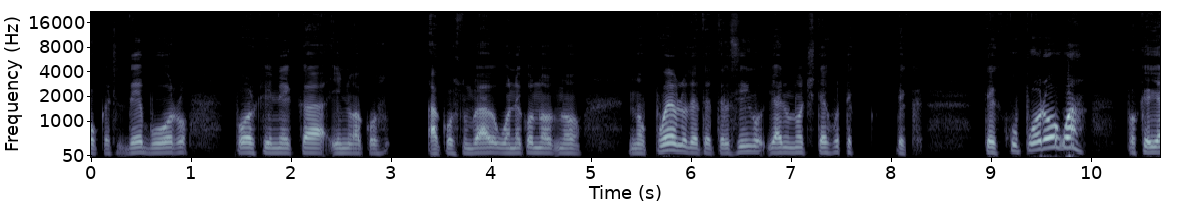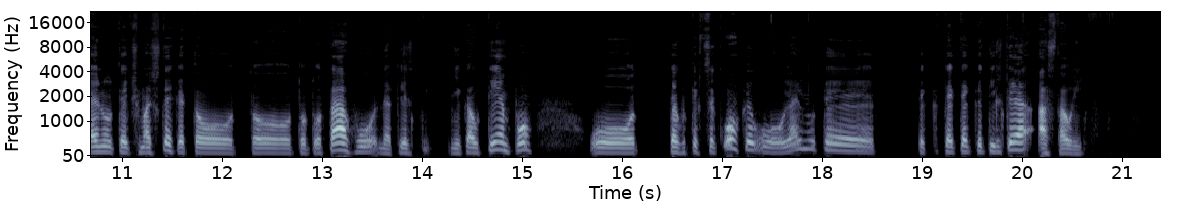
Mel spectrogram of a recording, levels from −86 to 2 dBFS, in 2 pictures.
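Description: No technical faults detected.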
